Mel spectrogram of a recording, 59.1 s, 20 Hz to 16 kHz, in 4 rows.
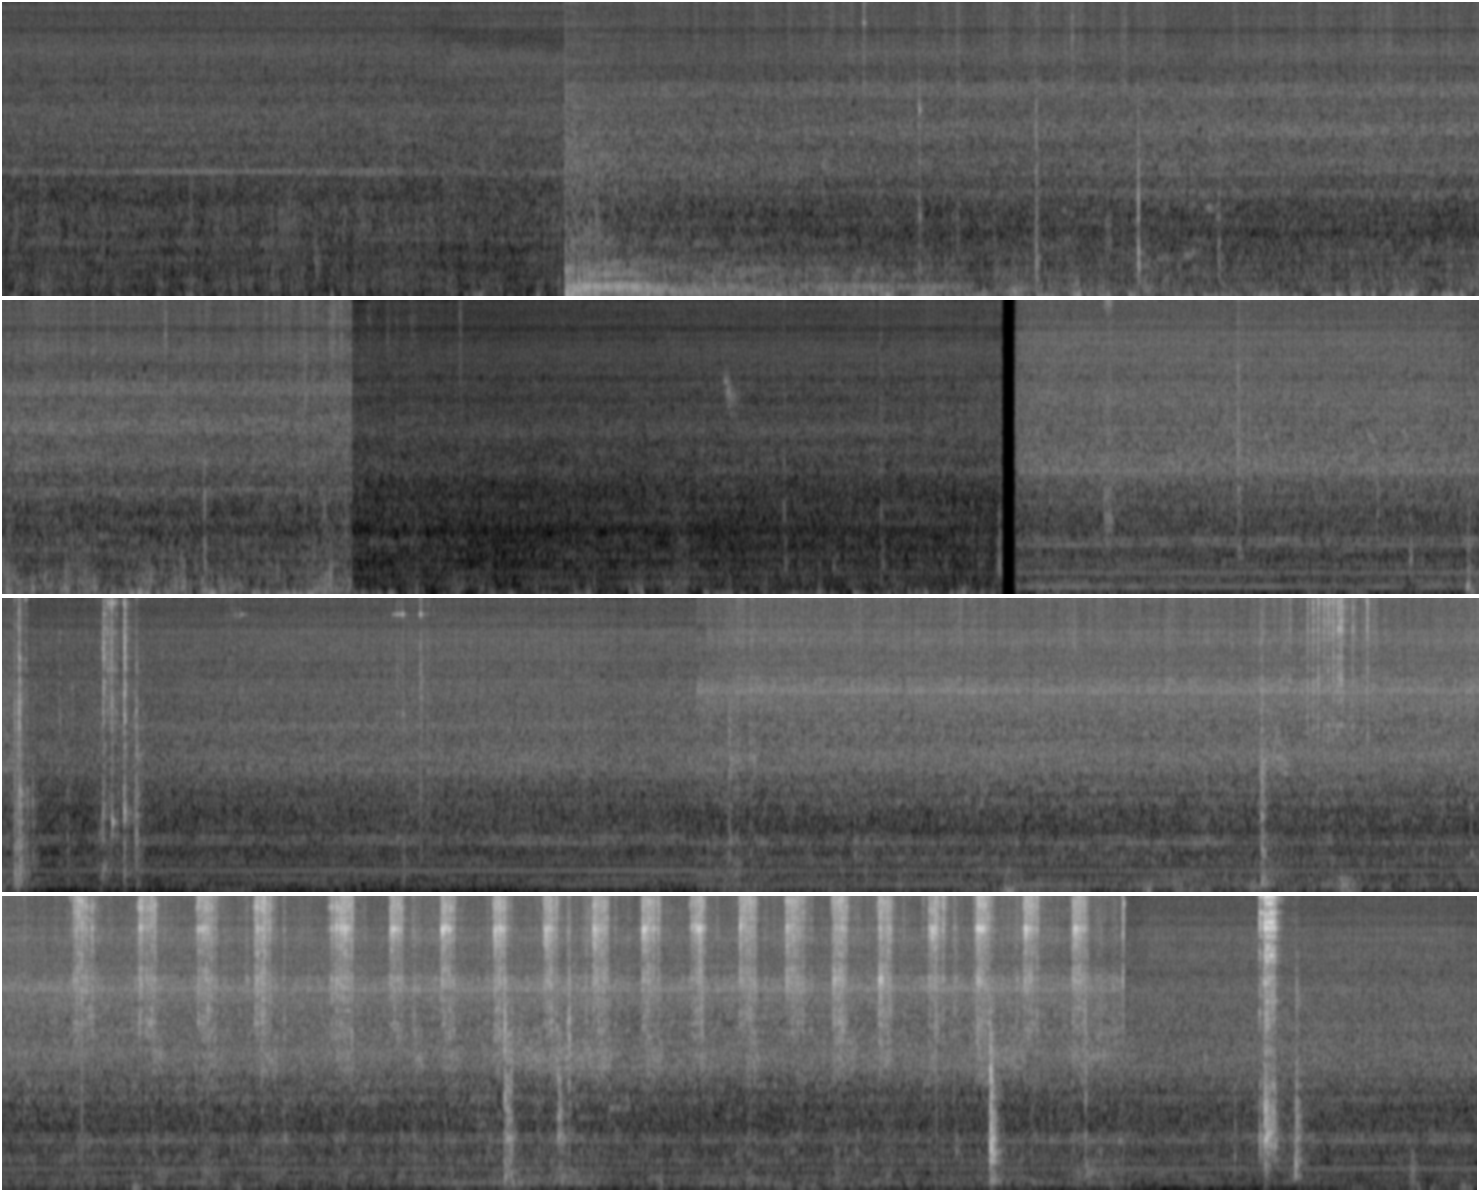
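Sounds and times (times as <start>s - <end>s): steady low hum: 5.6s - 18.3s
sharp metal clicks: 42.4s - 43.3s, 45.0s - 55.6s
ratchet wrench clicking: 42.4s - 43.4s, 45.0s - 55.6s.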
